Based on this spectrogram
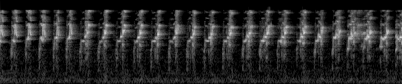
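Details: Lovebird song as master material for other birds: a tight run of high, squeaky chirps, about five per second, evenly paced and bright.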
